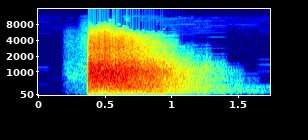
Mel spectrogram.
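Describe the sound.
A single gunshot, a sharp, loud crack that bursts out suddenly and then decays over about a second into a fading rumble, with nothing else heard.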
